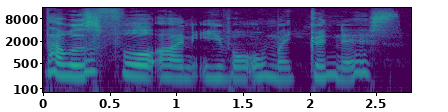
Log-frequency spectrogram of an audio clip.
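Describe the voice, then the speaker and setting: A young woman casually co-casting a college esports match, gushing and excitable, often stumbling and repeating words. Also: medium pitch, measured pace. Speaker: esports caster. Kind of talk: casual live commentary chat.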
